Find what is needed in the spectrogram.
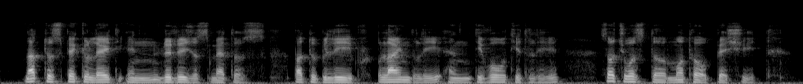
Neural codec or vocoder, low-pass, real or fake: none; 7.2 kHz; real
